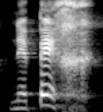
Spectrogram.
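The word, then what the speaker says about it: נפש: el hebreo es nepesh, se pronuncia nepej, la CH en hebreo se pronuncia como J, nepesh, murió.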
